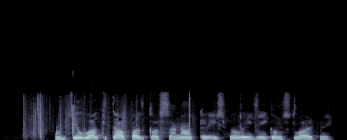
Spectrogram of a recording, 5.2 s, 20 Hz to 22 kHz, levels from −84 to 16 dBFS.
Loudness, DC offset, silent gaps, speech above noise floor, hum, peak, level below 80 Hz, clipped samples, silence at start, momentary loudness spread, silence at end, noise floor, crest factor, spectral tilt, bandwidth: -16 LUFS; under 0.1%; none; 28 dB; none; 0 dBFS; -70 dBFS; under 0.1%; 0.55 s; 9 LU; 0.25 s; -43 dBFS; 16 dB; -5.5 dB/octave; 7.6 kHz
